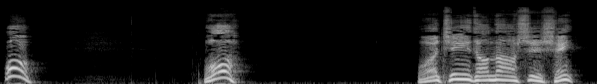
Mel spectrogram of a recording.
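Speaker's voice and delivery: high-pitched, stammering exclamation; sudden outburst. A narrator's reading. Youth suddenly announcing he knows the attacker, exclaiming. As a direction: burst out high, tripping over the first word. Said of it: "黑衣少年突然大声说".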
